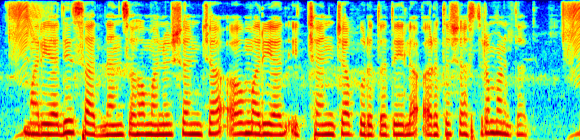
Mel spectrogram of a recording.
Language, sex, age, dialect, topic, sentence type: Marathi, female, 31-35, Northern Konkan, banking, statement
